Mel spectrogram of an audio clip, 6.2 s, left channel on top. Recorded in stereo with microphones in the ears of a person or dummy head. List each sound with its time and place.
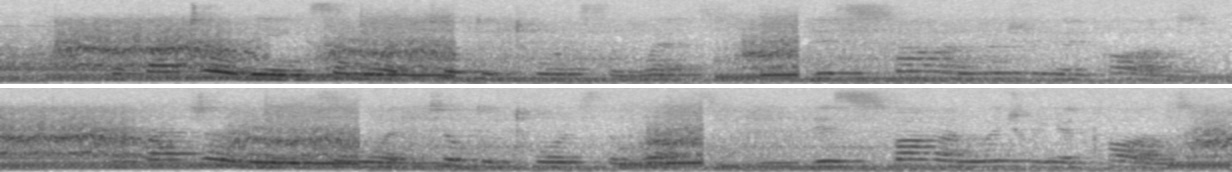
0.5 s a woman speaking: 80° left, 1.3 m; by 6.1 s 50° right (ahead or behind), 3 m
